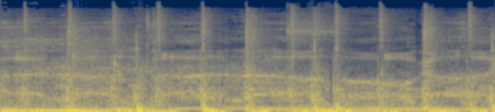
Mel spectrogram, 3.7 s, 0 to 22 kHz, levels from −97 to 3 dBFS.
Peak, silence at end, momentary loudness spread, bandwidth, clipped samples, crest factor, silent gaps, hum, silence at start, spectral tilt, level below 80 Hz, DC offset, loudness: 0 dBFS; 0 s; 4 LU; 18.5 kHz; 0.2%; 10 dB; none; none; 0 s; -6 dB/octave; -12 dBFS; under 0.1%; -13 LUFS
